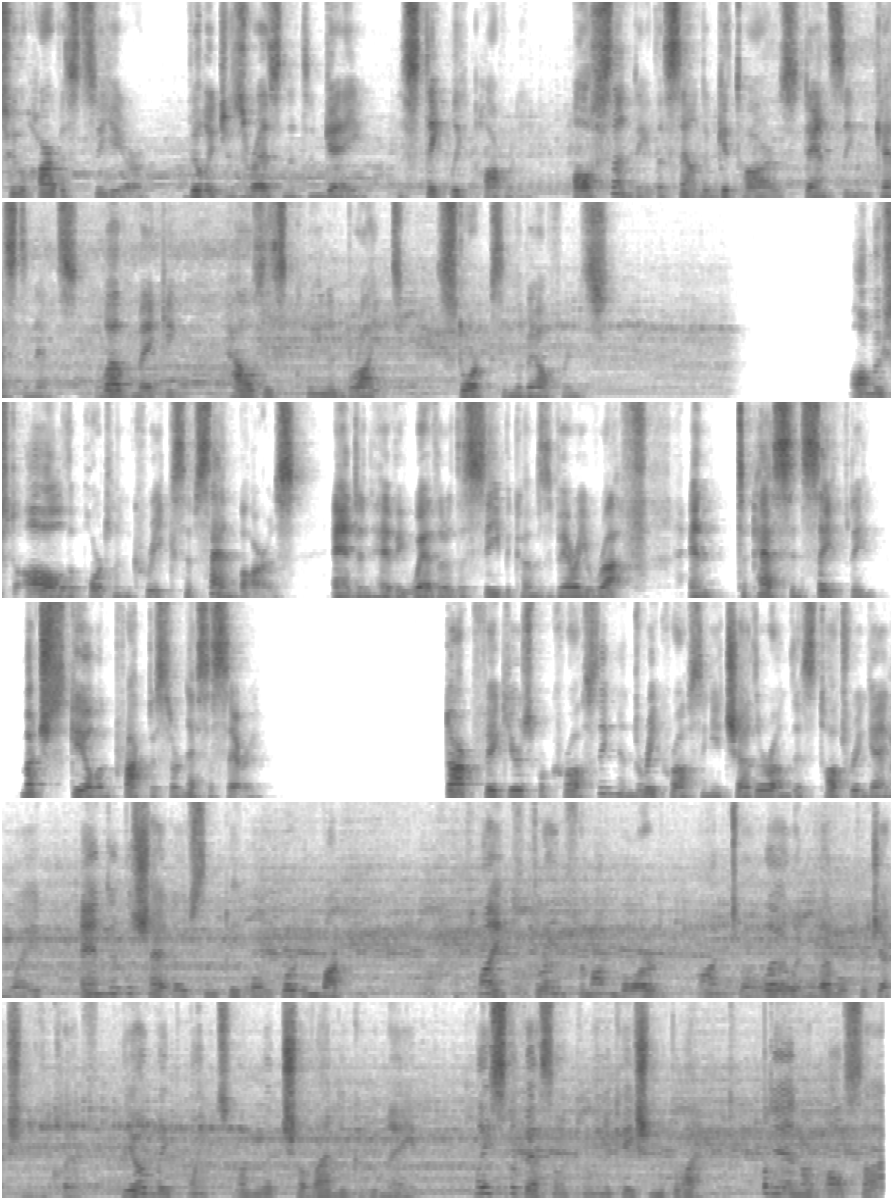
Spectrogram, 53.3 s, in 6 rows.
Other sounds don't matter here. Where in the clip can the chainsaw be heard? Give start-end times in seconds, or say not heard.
0.0-16.2, 35.5-53.2.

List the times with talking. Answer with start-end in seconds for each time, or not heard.
0.0-14.9, 17.4-29.3, 31.1-39.3, 40.1-53.2.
